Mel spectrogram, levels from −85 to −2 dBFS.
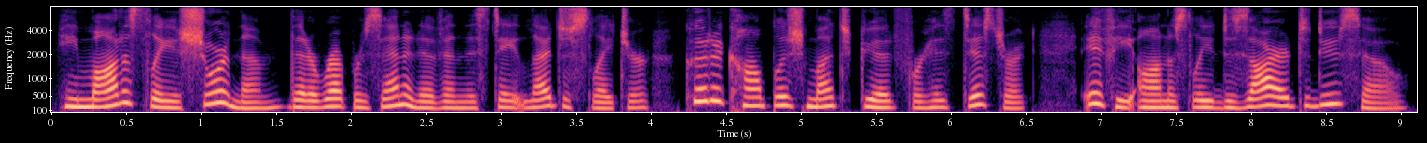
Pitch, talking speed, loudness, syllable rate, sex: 210 Hz, 165 wpm, -17 LUFS, 5.4 syllables/s, female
